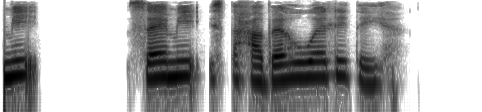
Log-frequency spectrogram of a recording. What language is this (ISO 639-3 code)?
ara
